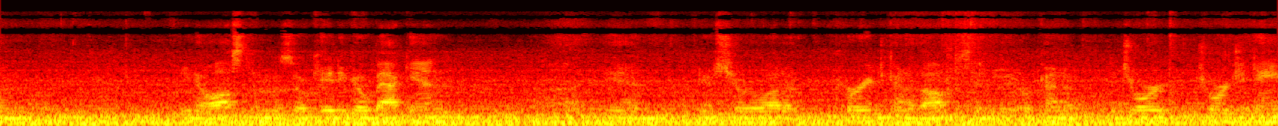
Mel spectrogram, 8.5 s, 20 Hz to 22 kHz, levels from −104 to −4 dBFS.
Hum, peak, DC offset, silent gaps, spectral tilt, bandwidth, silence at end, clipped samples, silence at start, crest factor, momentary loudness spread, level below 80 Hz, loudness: none; -14 dBFS; under 0.1%; none; -7.5 dB/octave; 16 kHz; 0 s; under 0.1%; 0 s; 16 dB; 4 LU; -36 dBFS; -31 LUFS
